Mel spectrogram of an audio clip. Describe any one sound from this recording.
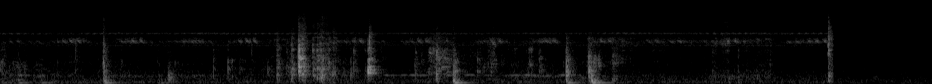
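Cardboard boxes slide and tap against each other.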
